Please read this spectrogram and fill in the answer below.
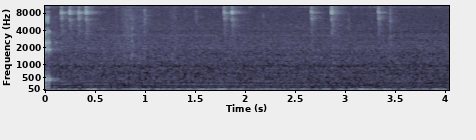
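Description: Computer mouse clicks: a quick cluster of light clicks at the start, then single clicks every half second or so, over a faint steady low hum.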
